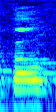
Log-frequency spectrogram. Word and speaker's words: Bowe: It's pronounced Bow or Bowie? Both. Bow. B-O-W-E.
